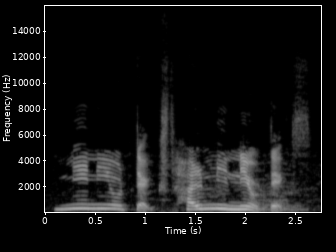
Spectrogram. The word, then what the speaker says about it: hermeneutics: इसका दूसरा नाम यहाँ पर लिखा हुआ है hermeneutics। इसकी प्रोनाउंसिएशन यही है, hermeneutics।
